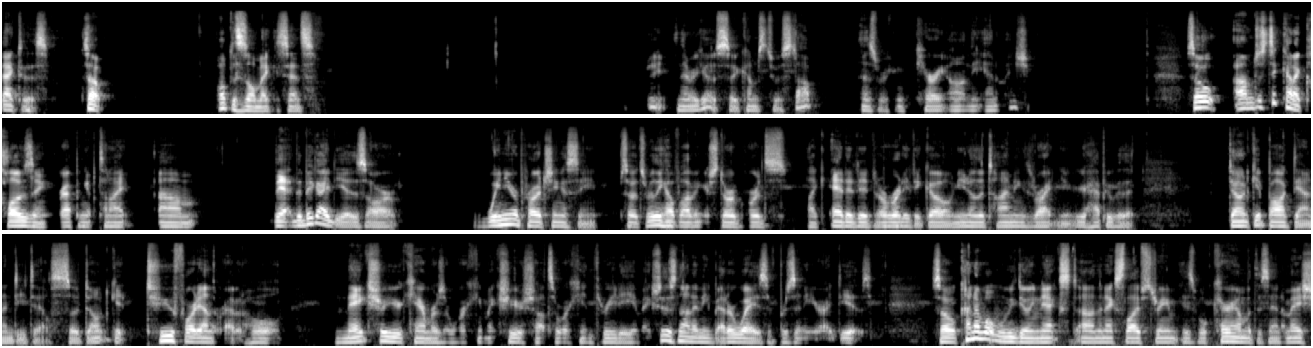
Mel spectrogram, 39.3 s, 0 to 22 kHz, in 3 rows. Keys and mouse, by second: 3.1-11.8 drag.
